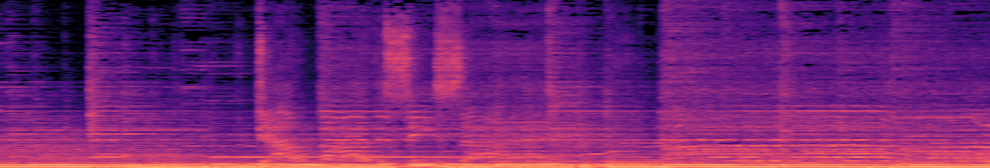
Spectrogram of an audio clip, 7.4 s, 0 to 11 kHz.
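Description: Music from a vinyl LP playing on a turntable: a 1974 song in a long stretch without lyrics.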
